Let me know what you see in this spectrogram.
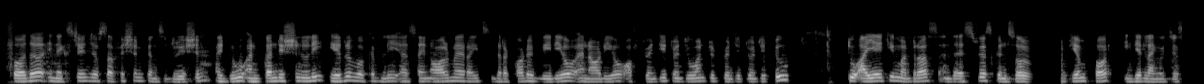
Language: Malayalam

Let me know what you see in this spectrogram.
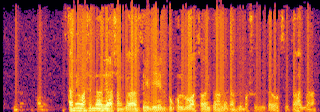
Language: Bangla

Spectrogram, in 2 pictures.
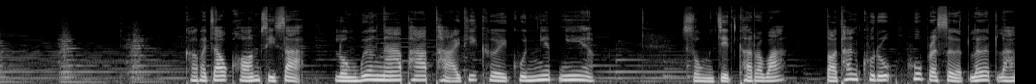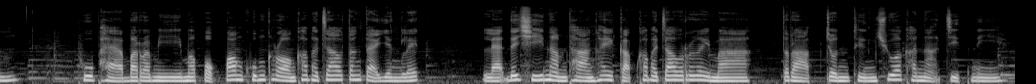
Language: Thai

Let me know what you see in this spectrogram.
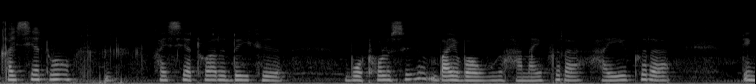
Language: Bodo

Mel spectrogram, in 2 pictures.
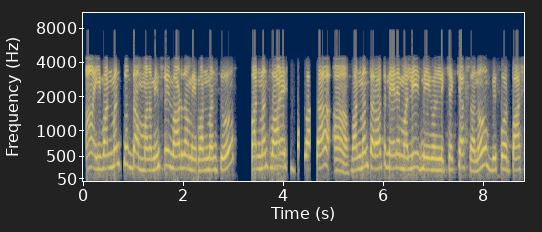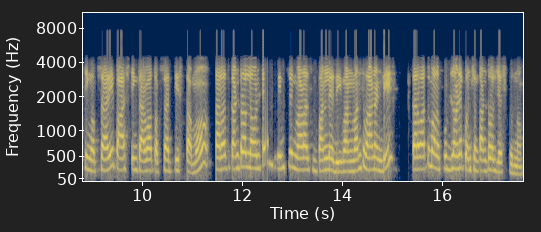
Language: Telugu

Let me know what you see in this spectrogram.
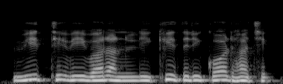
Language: Magahi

